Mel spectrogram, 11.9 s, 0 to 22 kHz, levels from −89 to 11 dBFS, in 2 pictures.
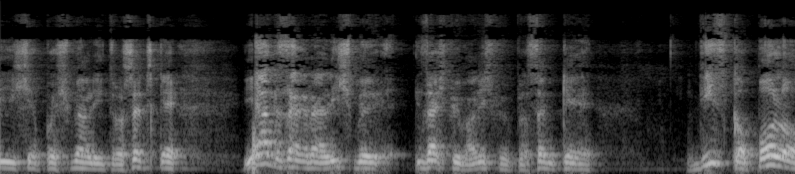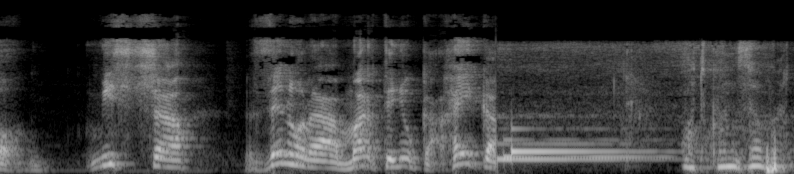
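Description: From 1.91 s to 5.77 s, a call bitrate drop cuts the encoder's bit budget sharply, which fits a fall from about 96 kbps to 28 kbps. For roughly 3.8 s the sound turns coarse, watery and dull, losing its top end until the rate recovers.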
